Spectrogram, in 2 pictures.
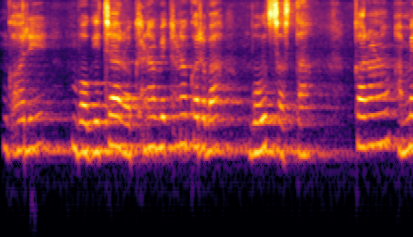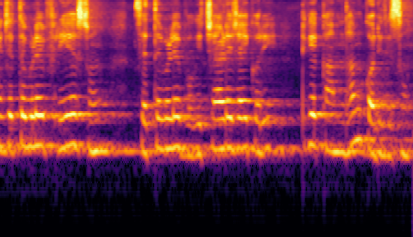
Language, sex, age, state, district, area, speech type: Odia, female, 45-60, Odisha, Boudh, rural, spontaneous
